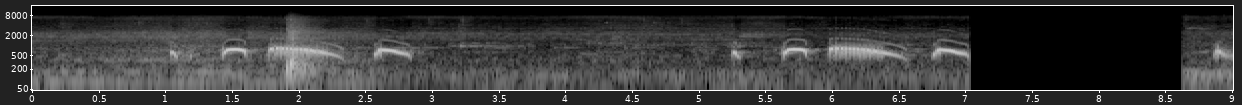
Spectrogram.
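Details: Spotted dove with a thick voice, song used for luring birds: two phrases of quiet notes, bright arched coos and a long falling coo, with a sharp click early on and a silent gap before the last coo.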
